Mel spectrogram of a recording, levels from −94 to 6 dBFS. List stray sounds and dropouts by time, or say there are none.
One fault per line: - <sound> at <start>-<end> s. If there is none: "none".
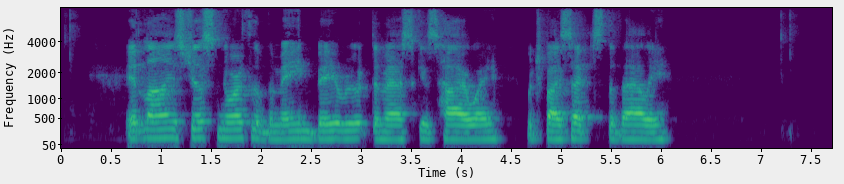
none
